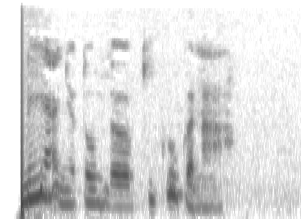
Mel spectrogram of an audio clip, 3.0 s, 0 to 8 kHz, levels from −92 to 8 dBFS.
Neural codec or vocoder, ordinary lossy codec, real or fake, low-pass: vocoder, 44.1 kHz, 128 mel bands every 256 samples, BigVGAN v2; AAC, 48 kbps; fake; 7.2 kHz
